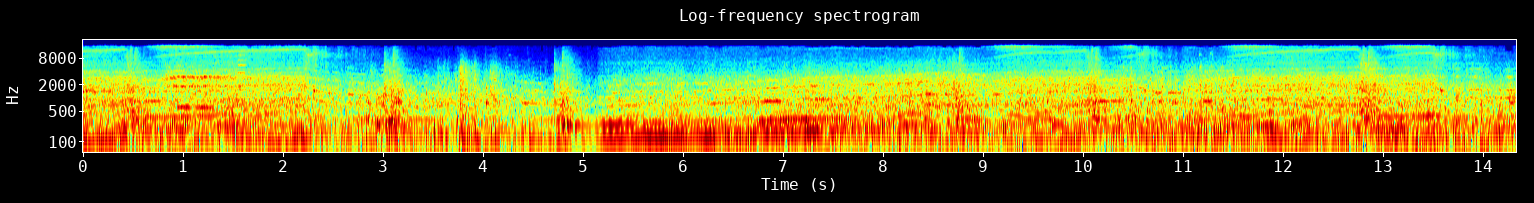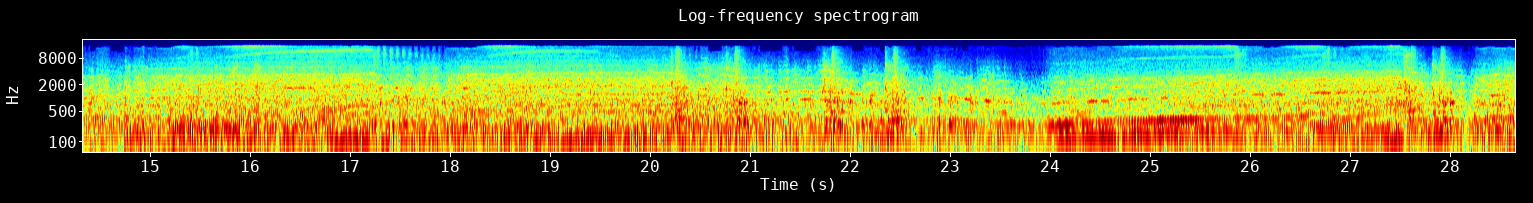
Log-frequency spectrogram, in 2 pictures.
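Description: A racing car engine roars, revving up through the gears and dropping as it shifts and brakes.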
